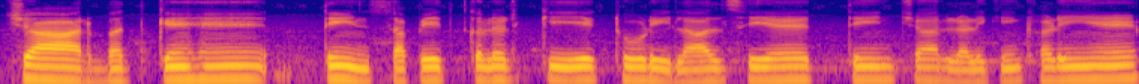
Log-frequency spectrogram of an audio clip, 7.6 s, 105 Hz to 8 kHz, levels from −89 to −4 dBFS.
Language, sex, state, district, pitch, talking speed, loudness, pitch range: Hindi, male, Uttar Pradesh, Jalaun, 130 Hz, 140 wpm, -20 LUFS, 120-130 Hz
